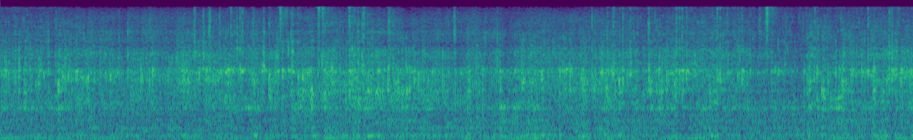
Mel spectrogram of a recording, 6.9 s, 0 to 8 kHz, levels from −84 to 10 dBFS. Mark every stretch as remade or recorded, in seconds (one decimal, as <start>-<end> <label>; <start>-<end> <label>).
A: 0.0-0.5 recorded; 0.5-4.6 remade; 4.6-6.9 recorded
